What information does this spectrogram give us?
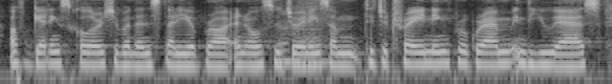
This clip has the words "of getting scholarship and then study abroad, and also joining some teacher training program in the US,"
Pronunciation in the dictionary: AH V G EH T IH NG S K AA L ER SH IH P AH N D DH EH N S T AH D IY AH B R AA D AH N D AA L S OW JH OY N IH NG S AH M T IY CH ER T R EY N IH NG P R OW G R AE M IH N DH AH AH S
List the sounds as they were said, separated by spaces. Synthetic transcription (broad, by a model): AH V G EH T IH NG S K AA L ER SH IH P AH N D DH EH N S T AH D IY AH B R AA D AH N AA L S OW JH OY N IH NG S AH M T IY CH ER T R EY N IH NG P R OW G R AE M IH N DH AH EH S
